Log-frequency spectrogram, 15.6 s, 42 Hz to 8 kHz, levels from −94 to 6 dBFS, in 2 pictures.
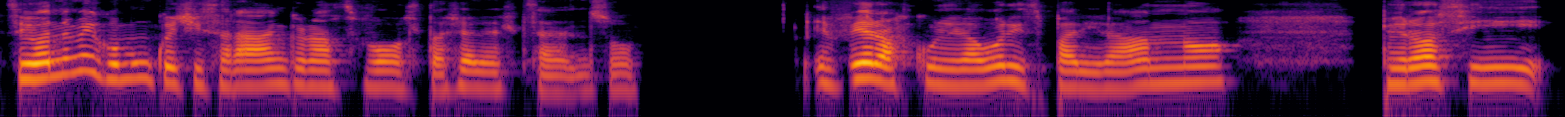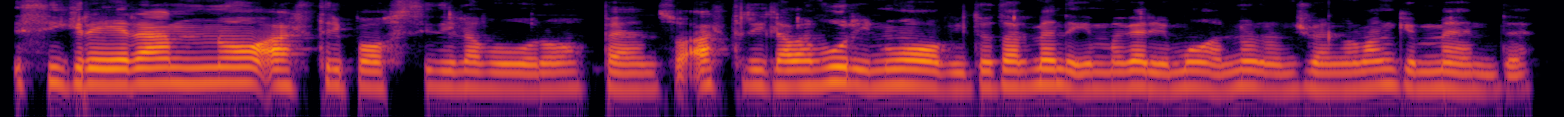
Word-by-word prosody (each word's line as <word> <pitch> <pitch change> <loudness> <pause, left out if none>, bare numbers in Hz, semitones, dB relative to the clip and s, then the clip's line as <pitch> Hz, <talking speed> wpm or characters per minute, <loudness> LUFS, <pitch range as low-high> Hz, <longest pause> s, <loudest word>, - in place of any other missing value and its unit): secondo 240 +5 +7
me 335 +1 0
comunque 235 -4 0
ci 190 -1 -4
sarà 175 0 -1
anche 185 +1 +1
una 175 -1 0
svolta, 170 -3 -5
cioè 170 +4 -1
nel 160 -1 -5
senso, 140 +2 -9 0.7
è 200 - -8
vero 230 +4 +9
alcuni 195 -2 -1
lavori 195 +3 +1
spariranno, 185 +6 -1 0.7
però 195 +2 +5
si 200 -2 -4
si 200 0 -9
creeranno 195 +1 +3
altri 180 0 0
posti 170 0 -4
di 165 -1 -7
lavoro, 155 -1 -5
penso, 150 -1 -5
altri 175 +1 -1
lavori 175 +2 0
nuovi 170 -3 +1
totalmente, 170 +1 -1
che 150 - -3
magari 160 0 -2
mo' 165 +1 -3
a - - -5
noi 170 +3 -3
non 150 -1 -7
ci 165 - -11
vengono 155 0 -5
manc' 175 +2 -4
in 165 -1 -5
mente. 150 -2 -7
175 Hz, 155 wpm, -25 LUFS, 160-195 Hz, 0.7 s, vero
